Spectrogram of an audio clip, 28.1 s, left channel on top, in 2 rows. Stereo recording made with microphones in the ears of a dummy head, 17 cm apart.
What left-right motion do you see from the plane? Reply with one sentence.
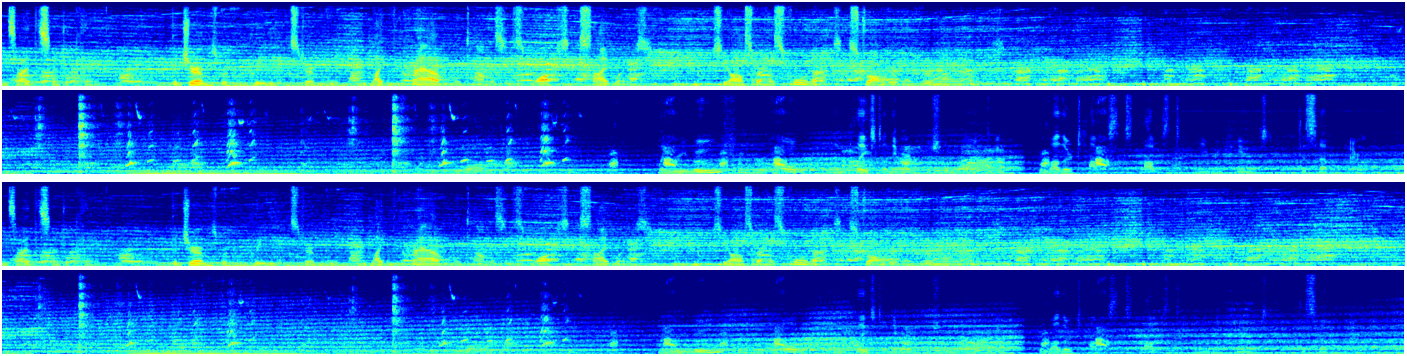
You can hear the plane move to the right.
